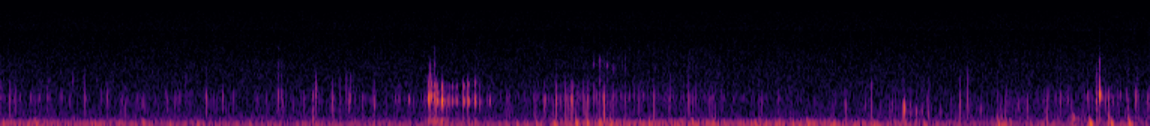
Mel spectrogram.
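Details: Stomach growling (borborygmi) from a hungry woman waiting to eat a cookie.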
